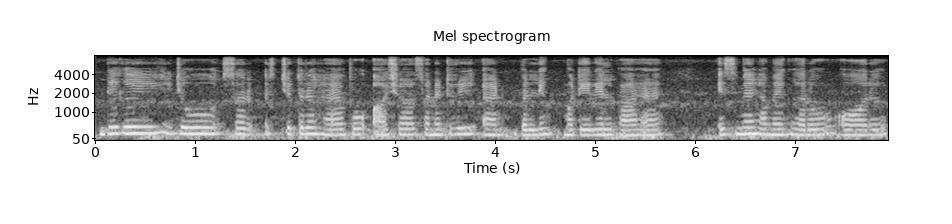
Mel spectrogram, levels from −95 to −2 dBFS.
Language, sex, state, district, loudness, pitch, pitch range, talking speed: Hindi, female, Rajasthan, Bikaner, -15 LUFS, 205 Hz, 190-225 Hz, 145 wpm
